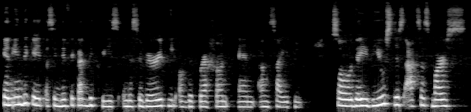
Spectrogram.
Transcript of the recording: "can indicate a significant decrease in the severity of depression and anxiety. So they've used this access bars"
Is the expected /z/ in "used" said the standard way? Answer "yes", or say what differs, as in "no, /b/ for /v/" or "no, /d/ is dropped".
no, /s/ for /z/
